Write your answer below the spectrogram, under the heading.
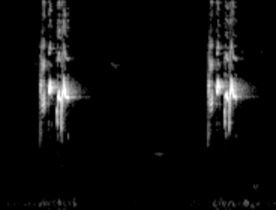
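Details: Sooty-headed bulbul giving two short bubbly, warbled phrases about two seconds apart, each a quick cluster of liquid notes ending in a slurred downward whistle; otherwise silent background.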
